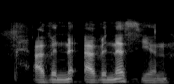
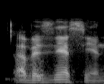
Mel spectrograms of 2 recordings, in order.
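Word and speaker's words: Avanesyan: I actually wrote it out here to make sure that I pronounced it right. Avanesian. Avanesian, yeah. Avanesian.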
